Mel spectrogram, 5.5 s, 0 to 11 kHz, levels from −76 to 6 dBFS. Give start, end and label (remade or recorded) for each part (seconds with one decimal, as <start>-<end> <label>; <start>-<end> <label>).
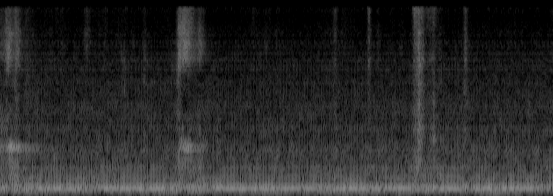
0.0-5.5 remade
